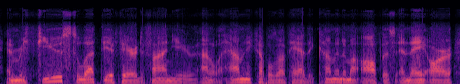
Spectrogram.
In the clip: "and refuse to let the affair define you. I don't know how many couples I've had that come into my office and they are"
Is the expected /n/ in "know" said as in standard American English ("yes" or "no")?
no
